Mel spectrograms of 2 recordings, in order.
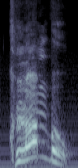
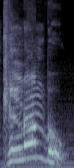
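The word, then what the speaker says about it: Kiluanji: So he was Angola Colombo. Angola Colombo. Angola is spelled N-G-O-L-A. Colombo is K-I-L-O-M-B-O.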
